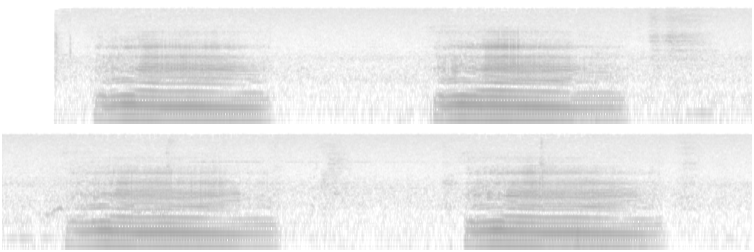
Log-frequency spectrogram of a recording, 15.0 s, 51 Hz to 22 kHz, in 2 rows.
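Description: Four deep, buzzing, regular snores with quieter out-breaths, about 15 breaths a minute: steady loud snoring.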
